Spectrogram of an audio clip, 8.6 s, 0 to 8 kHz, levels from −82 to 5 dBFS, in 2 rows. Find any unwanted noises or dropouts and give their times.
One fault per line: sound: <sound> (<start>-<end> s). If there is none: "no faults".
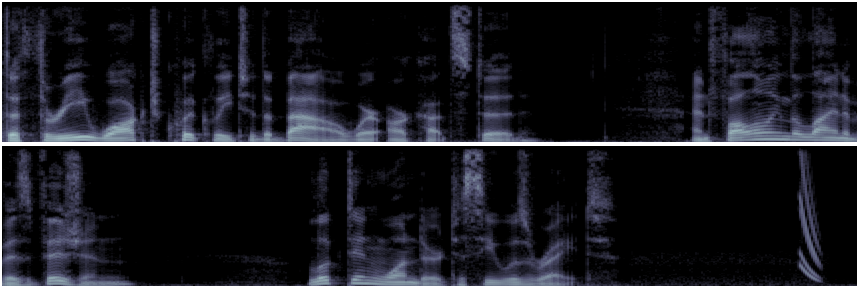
sound: chirp (8.3-8.4 s)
